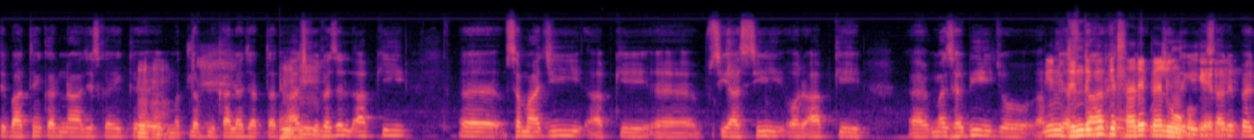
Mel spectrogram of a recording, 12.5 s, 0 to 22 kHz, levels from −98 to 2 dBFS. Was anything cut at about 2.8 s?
yes; 1 cut; at 2.8 s

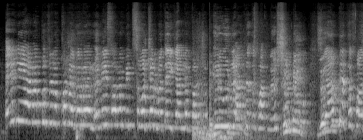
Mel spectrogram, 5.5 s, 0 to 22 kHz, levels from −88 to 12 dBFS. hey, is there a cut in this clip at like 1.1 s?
no; 1 cut; at 3.1 s

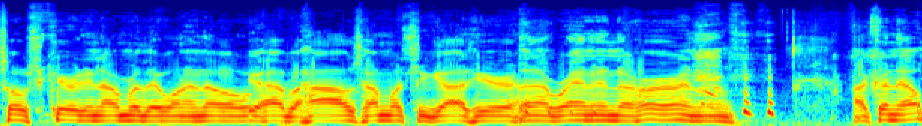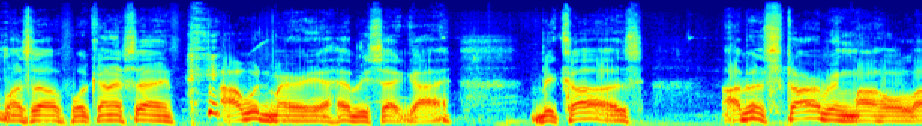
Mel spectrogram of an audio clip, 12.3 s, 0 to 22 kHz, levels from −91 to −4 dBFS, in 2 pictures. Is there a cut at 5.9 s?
no; 3 cuts; at 1.7 s, 3.4 s, 7.6 s

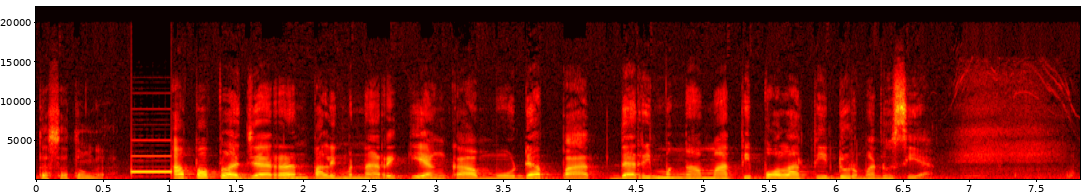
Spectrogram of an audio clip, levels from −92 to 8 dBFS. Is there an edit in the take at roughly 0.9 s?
yes; 1 cut; at 0.9 s

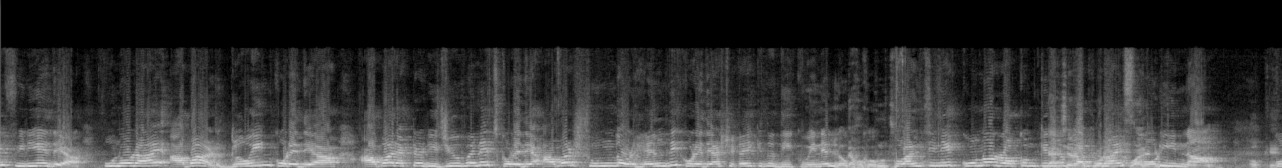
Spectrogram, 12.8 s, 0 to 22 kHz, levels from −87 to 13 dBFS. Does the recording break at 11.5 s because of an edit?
no; 1 cut; at 8.9 s

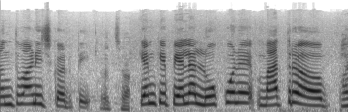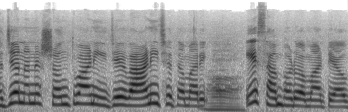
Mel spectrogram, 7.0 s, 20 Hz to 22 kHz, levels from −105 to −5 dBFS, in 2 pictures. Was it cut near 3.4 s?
no; 1 cut; at 1.2 s

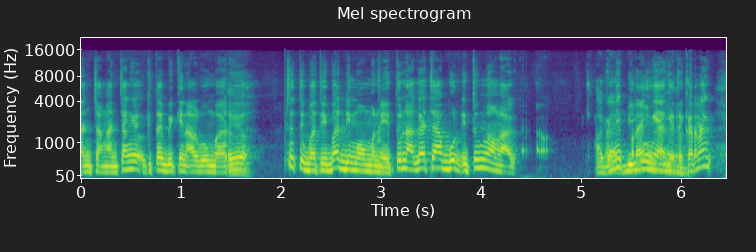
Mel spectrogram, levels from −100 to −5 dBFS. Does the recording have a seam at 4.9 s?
no; 1 cut; at 2.1 s

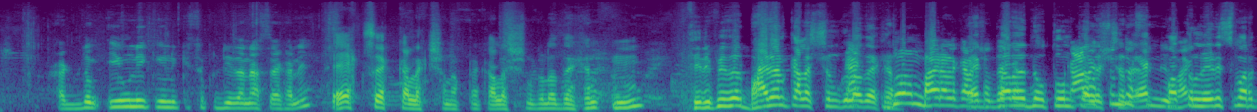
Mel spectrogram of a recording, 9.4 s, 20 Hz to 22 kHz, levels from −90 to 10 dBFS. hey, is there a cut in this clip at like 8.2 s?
no; 2 cuts; at 2.4 s, 5.0 s

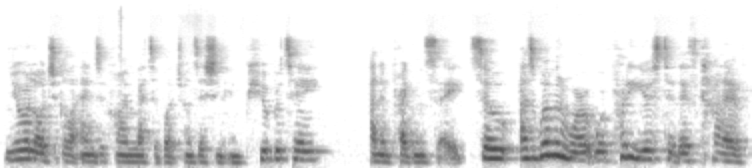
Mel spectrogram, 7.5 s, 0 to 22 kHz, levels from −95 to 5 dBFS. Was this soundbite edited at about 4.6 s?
yes; 1 cut; at 4.6 s

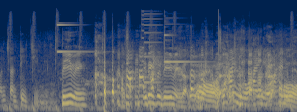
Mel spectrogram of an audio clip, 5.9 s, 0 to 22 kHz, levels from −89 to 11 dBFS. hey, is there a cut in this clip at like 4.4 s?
yes; 2 cuts; at 1.0 s, 4.4 s

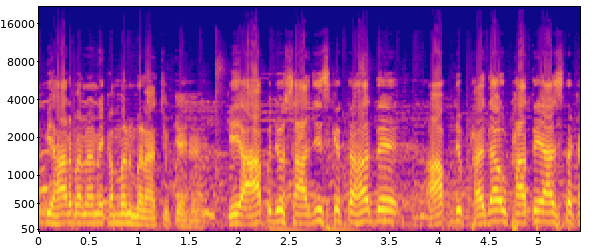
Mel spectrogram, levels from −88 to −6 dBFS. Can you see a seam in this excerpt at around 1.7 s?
yes; 1 cut; at 1.7 s

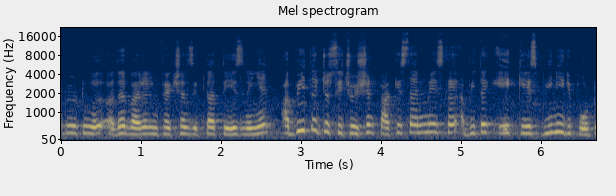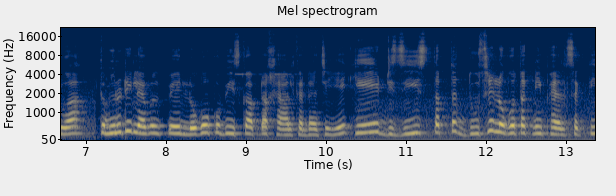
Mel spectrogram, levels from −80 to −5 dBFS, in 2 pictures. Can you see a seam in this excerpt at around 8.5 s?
no; 3 cuts; at 2.7 s, 7.0 s, 10.3 s

